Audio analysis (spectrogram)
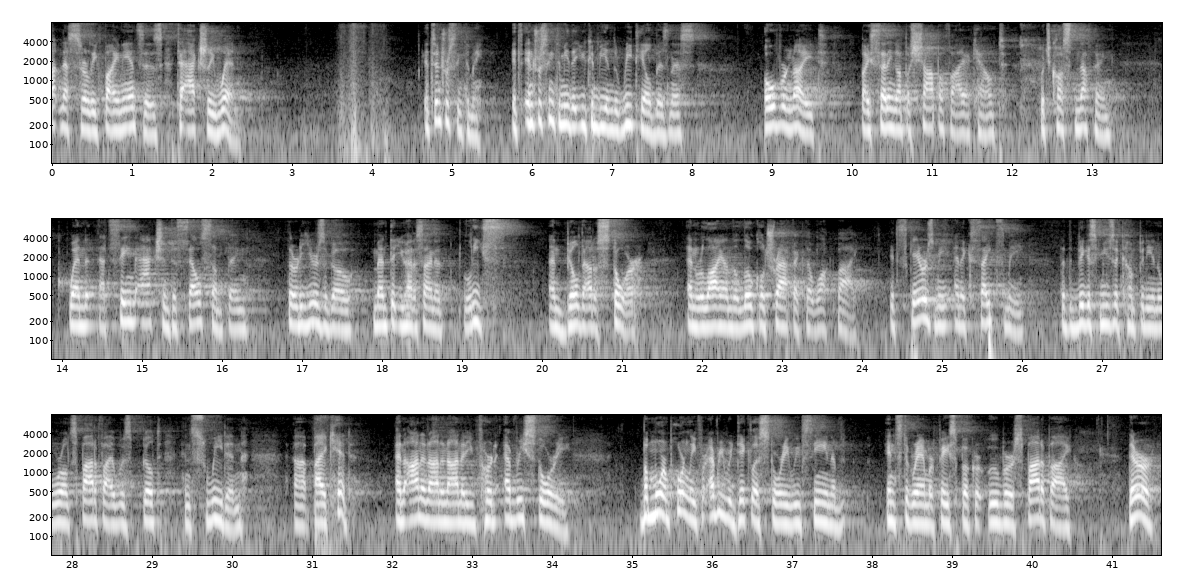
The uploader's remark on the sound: Today’s episode is from a keynote that I gave in Mobile, Alabama during Senior Bowl weekend last month.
